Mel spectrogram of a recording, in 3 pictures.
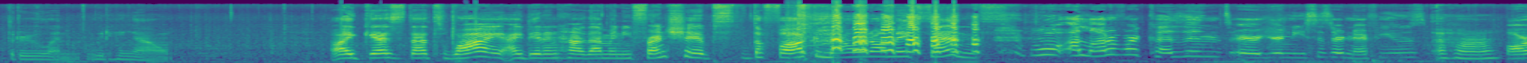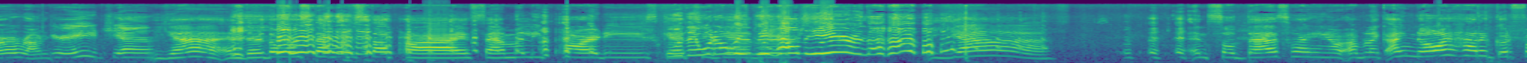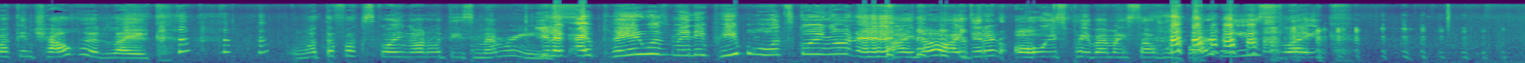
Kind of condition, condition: fault, background noise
